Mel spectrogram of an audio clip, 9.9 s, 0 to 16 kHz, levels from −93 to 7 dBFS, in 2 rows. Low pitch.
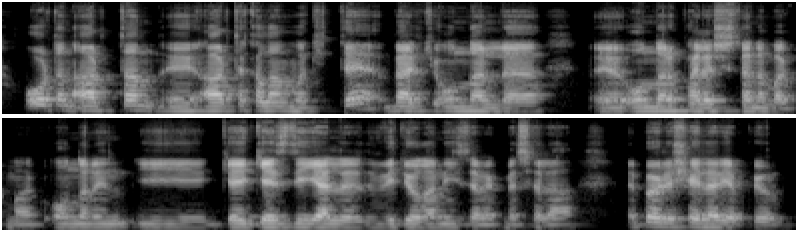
Yes: low, 115 Hz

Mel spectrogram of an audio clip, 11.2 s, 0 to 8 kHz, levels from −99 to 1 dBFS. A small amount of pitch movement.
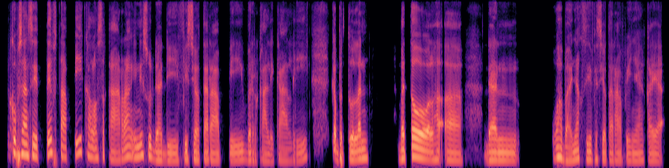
No: average, 4.9 semitones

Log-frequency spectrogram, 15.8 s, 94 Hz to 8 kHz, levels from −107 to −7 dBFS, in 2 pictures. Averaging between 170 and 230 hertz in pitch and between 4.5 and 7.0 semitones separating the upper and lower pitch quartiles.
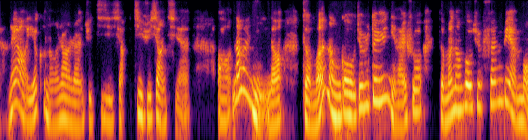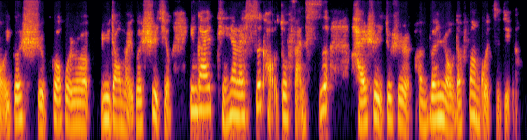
Yes: high, 190 Hz; wide, 5.5 semitones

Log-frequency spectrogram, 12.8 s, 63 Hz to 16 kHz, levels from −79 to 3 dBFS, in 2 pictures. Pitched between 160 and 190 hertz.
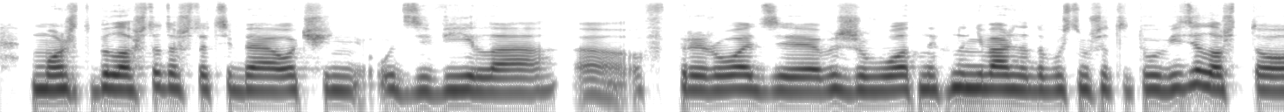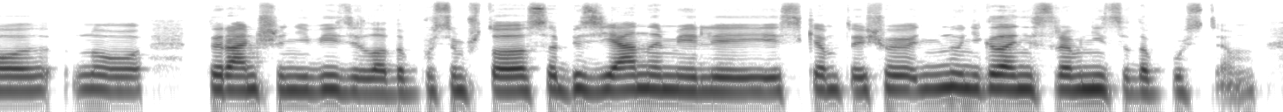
Yes: medium, 185 Hz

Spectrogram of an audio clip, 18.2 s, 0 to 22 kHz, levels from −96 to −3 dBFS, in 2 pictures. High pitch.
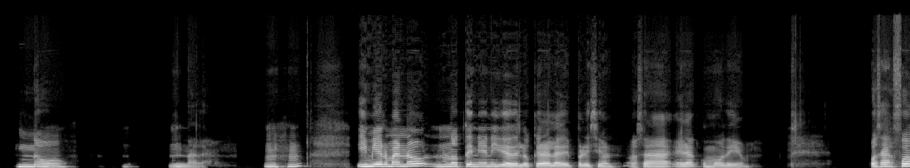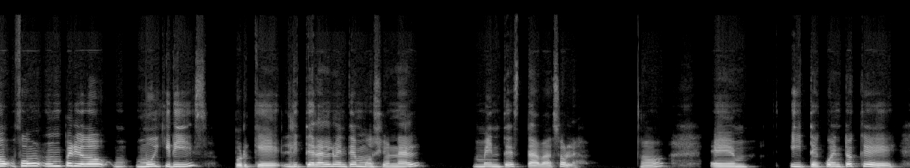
Yes: high, 230 Hz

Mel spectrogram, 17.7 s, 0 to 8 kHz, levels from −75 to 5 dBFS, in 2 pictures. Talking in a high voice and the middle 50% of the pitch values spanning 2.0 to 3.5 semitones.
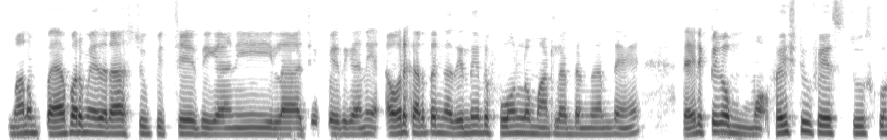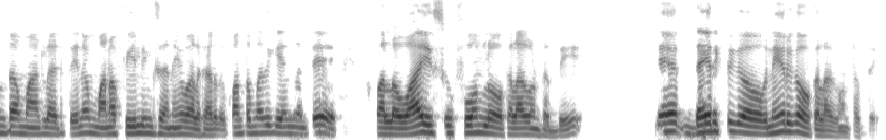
No: medium, 150 Hz; average, 3.2 semitones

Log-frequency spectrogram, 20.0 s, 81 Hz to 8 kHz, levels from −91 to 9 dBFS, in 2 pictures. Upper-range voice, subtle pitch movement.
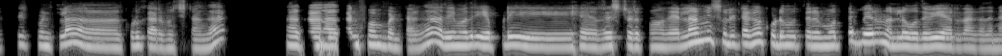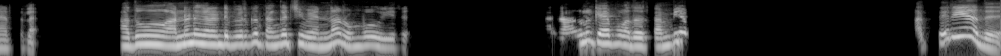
No: high, 200 Hz; average, 3.8 semitones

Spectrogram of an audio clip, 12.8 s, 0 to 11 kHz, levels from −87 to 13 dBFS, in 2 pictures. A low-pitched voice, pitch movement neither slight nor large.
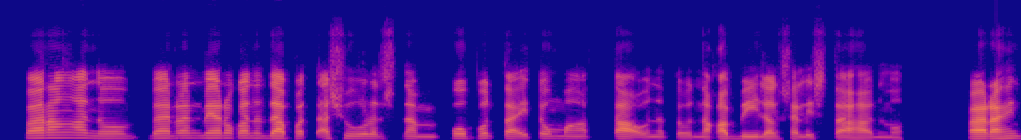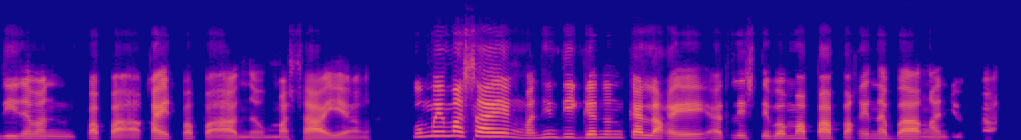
No: medium, 170 Hz; average, 3.9 semitones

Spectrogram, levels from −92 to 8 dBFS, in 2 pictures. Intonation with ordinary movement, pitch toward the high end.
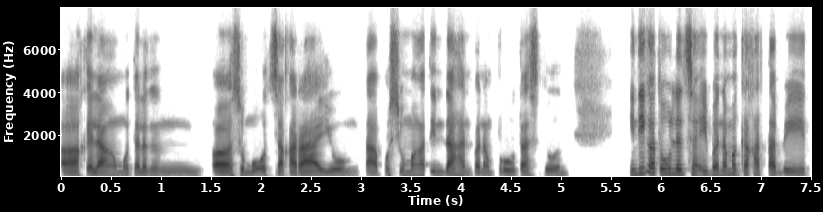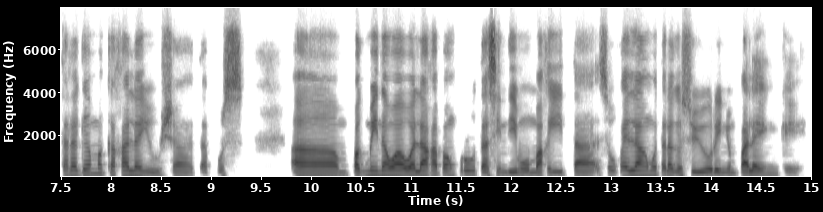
No: average, 4.2 semitones; medium, 145 Hz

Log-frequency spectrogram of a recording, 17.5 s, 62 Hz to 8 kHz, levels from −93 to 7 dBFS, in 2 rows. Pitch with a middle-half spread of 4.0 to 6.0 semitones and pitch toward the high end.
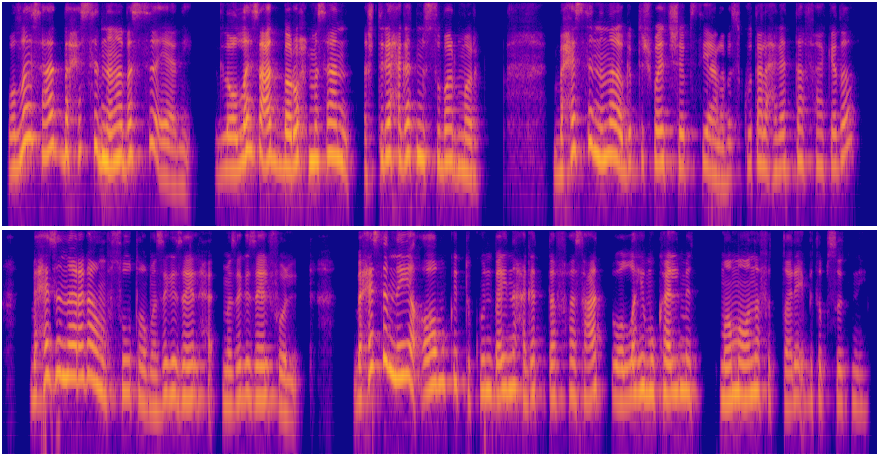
Yes: average, 4.4 semitones; high, 235 Hz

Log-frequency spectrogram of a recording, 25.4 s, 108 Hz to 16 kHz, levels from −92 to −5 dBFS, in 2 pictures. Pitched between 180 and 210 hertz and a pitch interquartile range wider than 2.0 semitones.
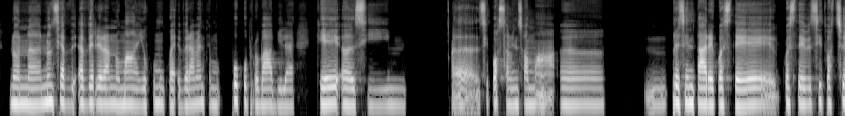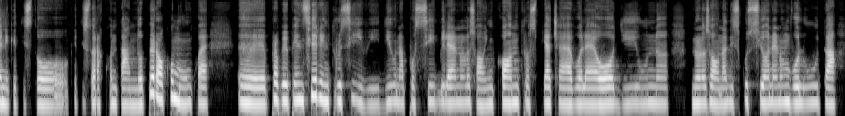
No: medium, 185 Hz; narrow, 1.3 semitones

